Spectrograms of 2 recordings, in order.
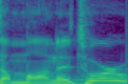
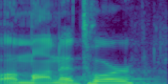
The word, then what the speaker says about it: Amanitore: Also, apparently, I ended up doing some pronunciation stuff on Google, and it says Amanitore, which actually makes sense because it's M-A-N, man. So Amanitore is apparently how you pronounce it, but I don't know.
